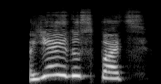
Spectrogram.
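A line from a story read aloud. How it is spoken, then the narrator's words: Sharp. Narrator (Russian): резко произнесла Перлова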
